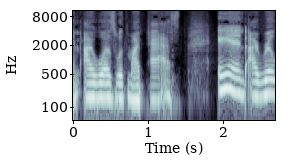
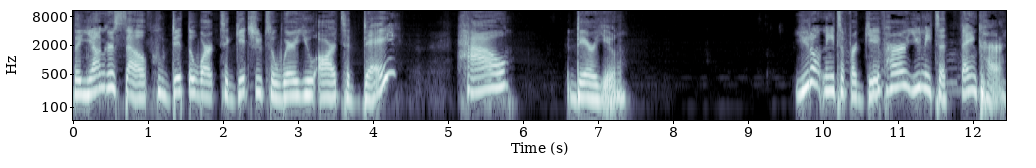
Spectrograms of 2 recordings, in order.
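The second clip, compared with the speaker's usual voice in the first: mock disgust audible in the voice. Retelling a woman's answer to a question about forgiving your younger self, imitating a disgusted voice. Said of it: "the disgust in her voice when she said".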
